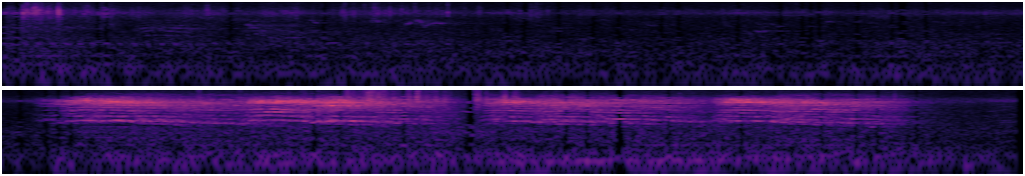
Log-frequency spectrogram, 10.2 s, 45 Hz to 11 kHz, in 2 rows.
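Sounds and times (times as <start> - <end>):
Vervet monkey screaming: 5.3 - 9.7.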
